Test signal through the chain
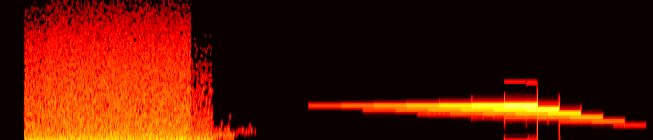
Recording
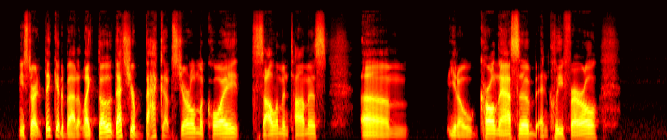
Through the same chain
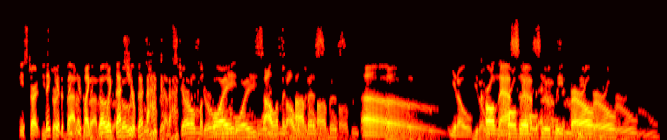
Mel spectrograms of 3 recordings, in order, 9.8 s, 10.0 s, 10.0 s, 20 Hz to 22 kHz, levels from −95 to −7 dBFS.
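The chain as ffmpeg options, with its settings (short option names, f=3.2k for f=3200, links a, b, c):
-filter_complex "[0:a]asplit=6[a][b][c][d][e][f];[b]adelay=327,afreqshift=-110,volume=-5dB[g];[c]adelay=654,afreqshift=-220,volume=-13.2dB[h];[d]adelay=981,afreqshift=-330,volume=-21.4dB[i];[e]adelay=1308,afreqshift=-440,volume=-29.5dB[j];[f]adelay=1635,afreqshift=-550,volume=-37.7dB[k];[a][g][h][i][j][k]amix=inputs=6:normalize=0,aeval=exprs='0.668*(cos(1*acos(clip(val(0)/0.668,-1,1)))-cos(1*PI/2))+0.015*(cos(2*acos(clip(val(0)/0.668,-1,1)))-cos(2*PI/2))+0.00422*(cos(3*acos(clip(val(0)/0.668,-1,1)))-cos(3*PI/2))':c=same,afftfilt=real='re*gte(hypot(re,im),0.0355)':imag='im*gte(hypot(re,im),0.0355)':win_size=1024:overlap=0.75,volume=-7.5dB"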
